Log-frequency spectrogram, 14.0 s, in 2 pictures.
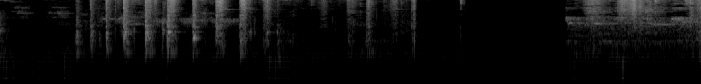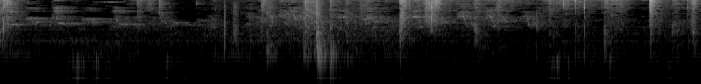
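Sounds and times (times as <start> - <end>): birds chirping: 0.0 - 2.8, 5.7 - 13.5
knocks and thumps: 10.0 - 10.5.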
